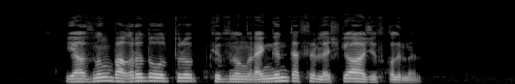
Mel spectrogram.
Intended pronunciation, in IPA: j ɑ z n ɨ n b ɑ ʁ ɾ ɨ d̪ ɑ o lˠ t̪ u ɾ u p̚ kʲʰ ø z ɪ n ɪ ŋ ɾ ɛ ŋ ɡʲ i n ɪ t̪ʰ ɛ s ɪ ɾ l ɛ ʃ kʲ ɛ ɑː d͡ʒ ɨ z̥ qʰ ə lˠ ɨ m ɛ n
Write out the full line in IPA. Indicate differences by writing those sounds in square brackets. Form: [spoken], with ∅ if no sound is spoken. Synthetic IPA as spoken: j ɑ z n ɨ [ŋ] b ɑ ʁ ɾ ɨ d̪ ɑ o lˠ t̪ u ɾ u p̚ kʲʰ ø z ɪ n ɪ ŋ ɾ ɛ ŋ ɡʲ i n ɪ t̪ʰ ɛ s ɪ ɾ l ɛ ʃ kʲ ɛ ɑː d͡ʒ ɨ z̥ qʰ ə lˠ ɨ m ɛ n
